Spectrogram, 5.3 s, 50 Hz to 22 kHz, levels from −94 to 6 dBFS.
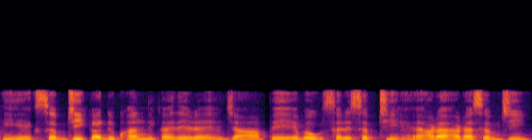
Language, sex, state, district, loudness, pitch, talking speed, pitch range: Hindi, male, Maharashtra, Mumbai Suburban, -21 LUFS, 100 Hz, 205 wpm, 95-110 Hz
